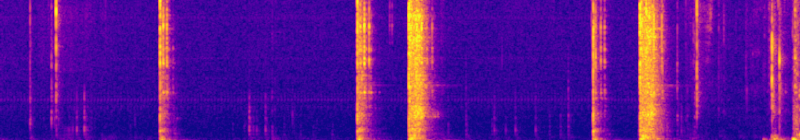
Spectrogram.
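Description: Hammer taps on a tool held against a die-cast figure's knee pin: about five sharp, separate knocks spread over several seconds, driving the loose pin back in until it is tight.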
